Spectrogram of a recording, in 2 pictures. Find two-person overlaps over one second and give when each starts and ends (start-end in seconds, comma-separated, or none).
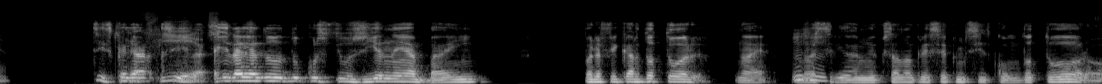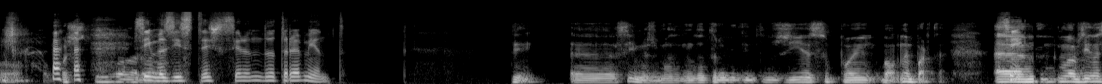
1.1-2.3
